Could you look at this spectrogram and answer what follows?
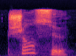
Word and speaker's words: chanceux: Chanceux. Final X not pronounced. And then remember, C, E, U will give you this se sound. Chanceux. Chanceux.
